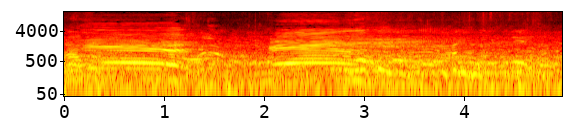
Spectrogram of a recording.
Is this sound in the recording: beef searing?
no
